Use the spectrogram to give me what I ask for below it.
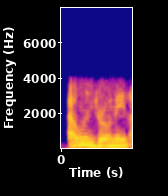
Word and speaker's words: alendronate: The doctor wants to put me on alendronate.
